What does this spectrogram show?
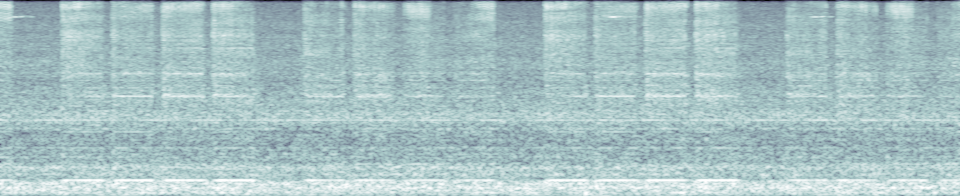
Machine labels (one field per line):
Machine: slide rail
